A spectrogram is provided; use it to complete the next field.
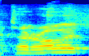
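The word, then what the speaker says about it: Todorović: We got Punahale Soriano taking on Dusko Todorovic. That's how you say it? Yeah, Todorovic, that's my man.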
